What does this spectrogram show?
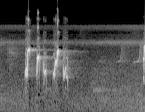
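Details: Streak-eared bulbul calling as a trapping lure: a single rapid run of five clipped, bouncing chirps, then near silence apart from a steady faint high-pitched hum, and a new note starting at the end.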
